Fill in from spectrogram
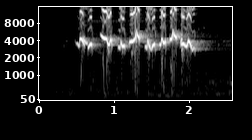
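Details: Ultramarine grosbeak pouring out a single energetic phrase after a short pause, about ten rich, bouncing whistled notes linked closely over a second and a half, with a clean, silent background.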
